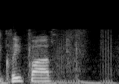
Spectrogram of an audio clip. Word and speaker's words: Qliphoth: Is the Qliphoth, how do you say Qliphoth?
